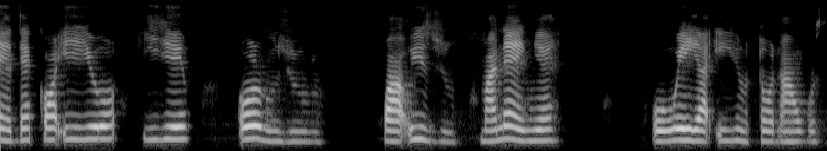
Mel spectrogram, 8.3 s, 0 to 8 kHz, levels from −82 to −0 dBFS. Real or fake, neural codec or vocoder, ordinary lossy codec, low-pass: fake; autoencoder, 22.05 kHz, a latent of 192 numbers a frame, VITS, trained on one speaker; none; 7.2 kHz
